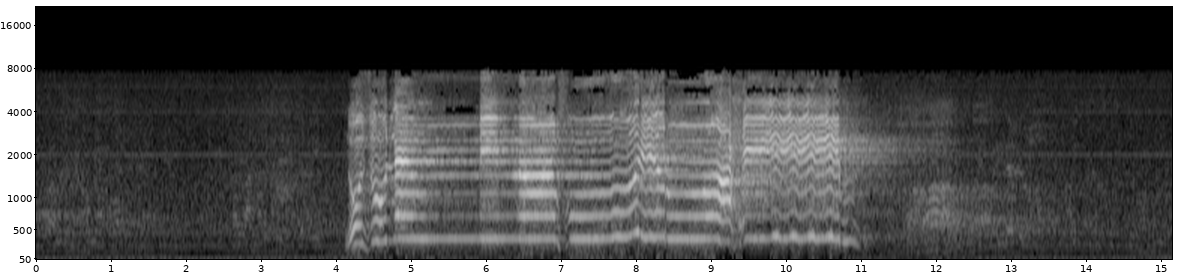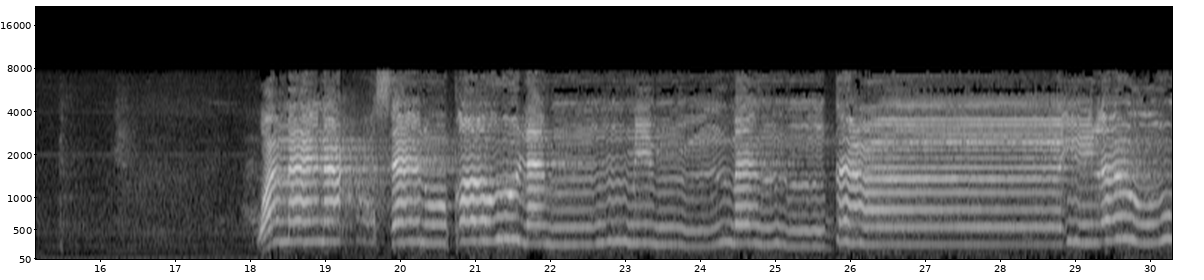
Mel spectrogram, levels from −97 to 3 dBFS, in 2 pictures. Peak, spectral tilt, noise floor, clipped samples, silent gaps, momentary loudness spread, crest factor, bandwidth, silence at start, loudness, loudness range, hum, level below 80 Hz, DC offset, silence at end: -6 dBFS; 5 dB/octave; -62 dBFS; under 0.1%; none; 16 LU; 20 dB; 8 kHz; 4.15 s; -23 LUFS; 10 LU; none; -78 dBFS; under 0.1%; 0 s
